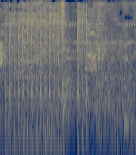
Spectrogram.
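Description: Gunfire in a radio drama battle scene about Param Vir Chakra winner Major Ramaswamy Parameswaran rattles in a rapid, continuous stream of loud, sharp cracks, like machine-gun bursts, with a brief break near the middle.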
